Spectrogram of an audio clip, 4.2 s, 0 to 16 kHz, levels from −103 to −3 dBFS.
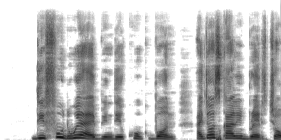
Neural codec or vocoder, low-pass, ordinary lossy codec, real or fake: none; 14.4 kHz; none; real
